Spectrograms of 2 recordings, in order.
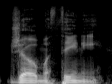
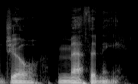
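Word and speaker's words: Joe Metheny: you look up some reports they will say Joe meeni but it's actually Joe methany yeah we got that from local Baltimore reports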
